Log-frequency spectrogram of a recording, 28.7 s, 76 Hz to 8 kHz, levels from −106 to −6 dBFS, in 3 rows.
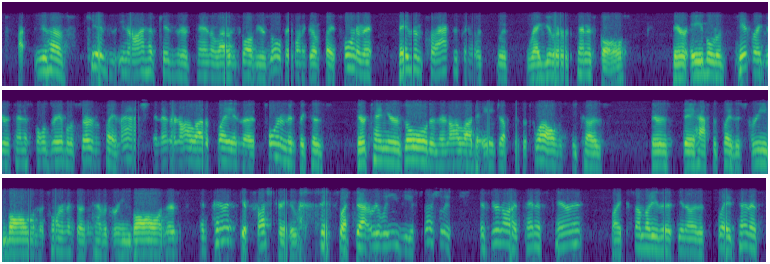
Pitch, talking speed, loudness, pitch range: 145 Hz, 240 wpm, -32 LUFS, 135-175 Hz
